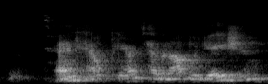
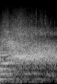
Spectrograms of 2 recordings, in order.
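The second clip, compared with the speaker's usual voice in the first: loud, higher mock scream of fright; retold scream; 7 semitones higher, 8 dB louder than usual. Telling the congregation how he yelped at the gator, a loud mock scream. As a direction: yelp it like you just jumped out of your skin. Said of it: "I was screaming".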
